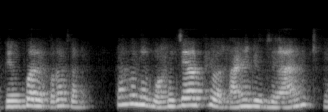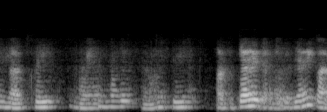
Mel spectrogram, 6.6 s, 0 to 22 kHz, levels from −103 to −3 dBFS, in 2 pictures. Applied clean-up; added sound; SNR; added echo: neural mask model DeepFilterNet 3.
